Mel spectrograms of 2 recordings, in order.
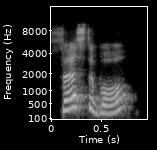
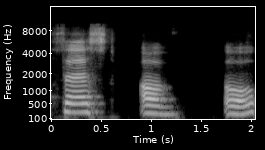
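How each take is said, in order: First: The three words run together without any pauses. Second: The words are separated by pauses between them. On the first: The speaker calls it right. "you really have to read it together and not stop" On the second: The speaker calls it wrong. "it sounds like you're putting many commas"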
